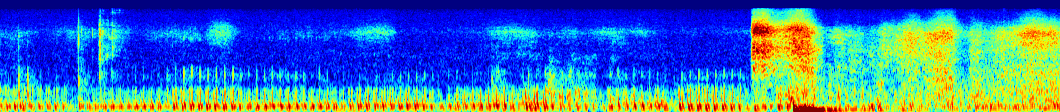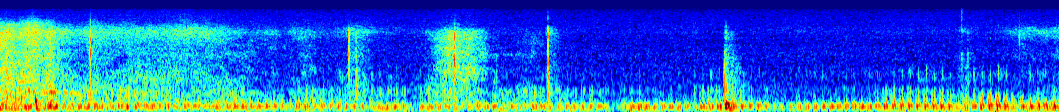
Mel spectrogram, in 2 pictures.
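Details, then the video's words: An orange and white foster kitten, about four months old, purrs indoors while being petted and seeking attention. The low, steady rumbling purr runs throughout, with a sharp rustling thump near the four-second mark and light handling noises. "Kitten Enjoying Pets"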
